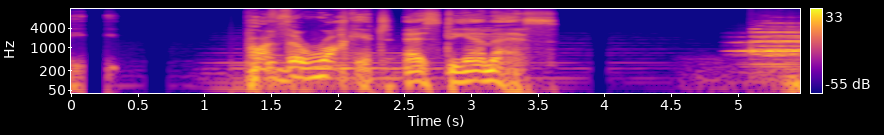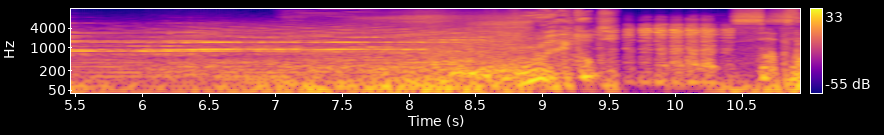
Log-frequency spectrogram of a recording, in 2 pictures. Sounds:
Music, Speech

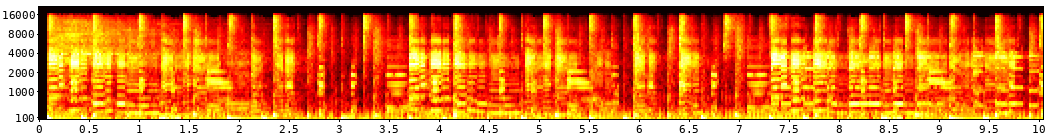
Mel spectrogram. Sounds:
Music

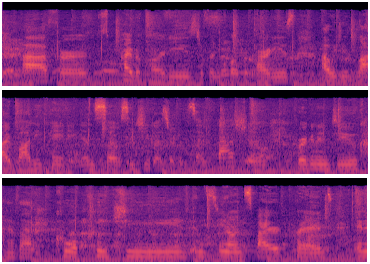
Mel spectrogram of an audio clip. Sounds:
Music, Speech

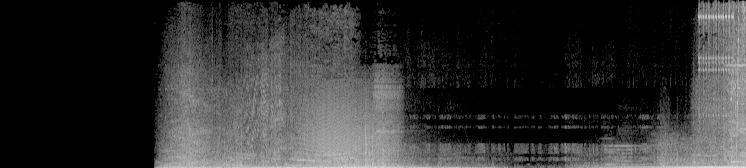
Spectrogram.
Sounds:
Silence, Music

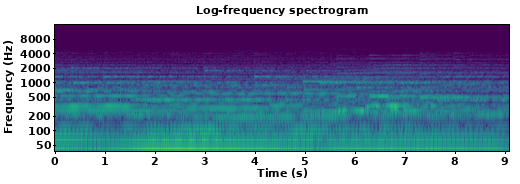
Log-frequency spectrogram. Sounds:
Music, Ambient music

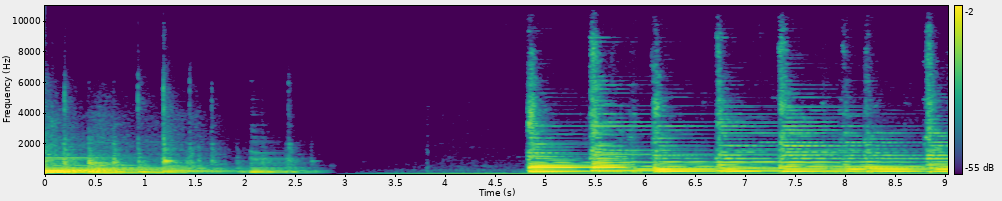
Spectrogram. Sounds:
Music

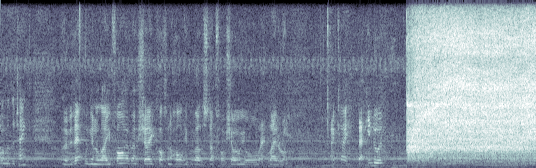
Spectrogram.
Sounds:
Speech, outside, urban or man-made

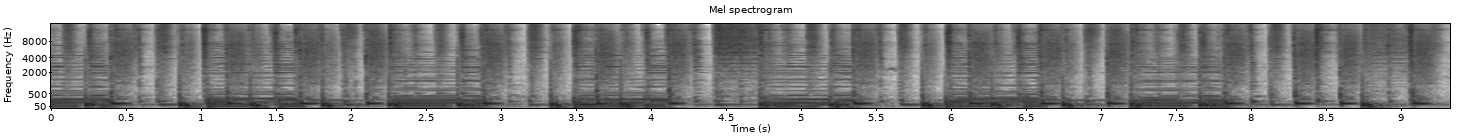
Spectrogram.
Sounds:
Music

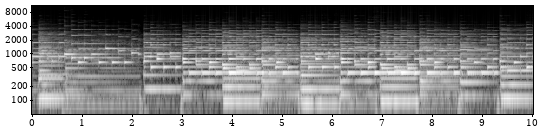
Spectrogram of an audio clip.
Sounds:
Keyboard (musical), Piano

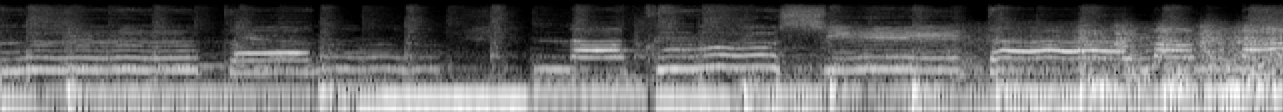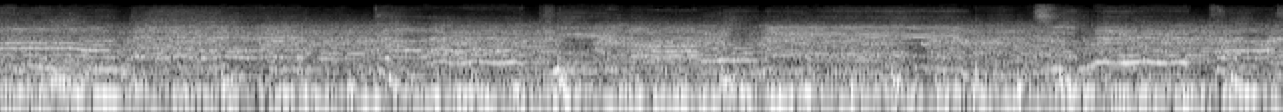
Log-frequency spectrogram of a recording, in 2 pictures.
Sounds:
Acoustic guitar, Guitar, Musical instrument, Plucked string instrument, Music, Strum

